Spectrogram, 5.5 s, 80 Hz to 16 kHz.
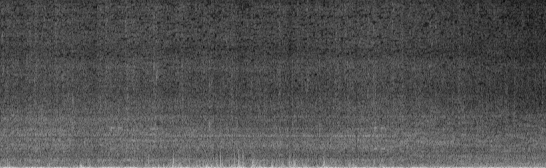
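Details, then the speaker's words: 2005 Chevrolet Silverado 6.0 LS with Madd Maxx cam and longtubes: lumpy idle stumbling every few pulses. Inline spark tester shows cylinder 1 dead and cylinders 4 and 8 weak. Fixed by replacing plugs and coils and adjusting misfire timing. "Nothing. One's not happy. Four is not happy. And eight's not happy."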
